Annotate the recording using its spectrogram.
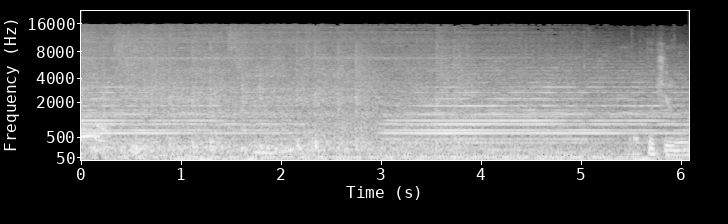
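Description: Sound-effect clip of a passing train: the rumble of the railcars going by, with the train's horn sounding a chord of several notes. The horn stops just after the start and sounds again for about three seconds from halfway in.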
